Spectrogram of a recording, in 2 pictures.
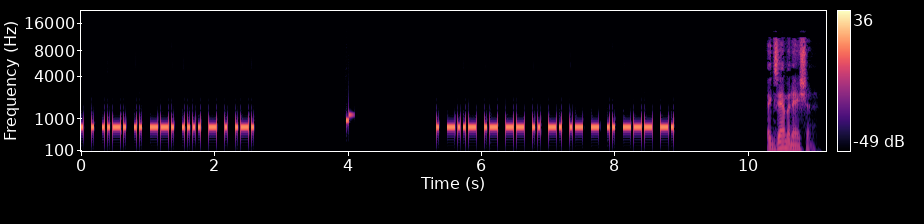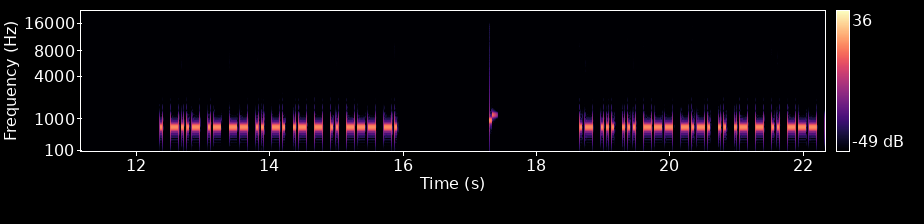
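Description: A Morse code key beeps out quick bursts of steady high tones.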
